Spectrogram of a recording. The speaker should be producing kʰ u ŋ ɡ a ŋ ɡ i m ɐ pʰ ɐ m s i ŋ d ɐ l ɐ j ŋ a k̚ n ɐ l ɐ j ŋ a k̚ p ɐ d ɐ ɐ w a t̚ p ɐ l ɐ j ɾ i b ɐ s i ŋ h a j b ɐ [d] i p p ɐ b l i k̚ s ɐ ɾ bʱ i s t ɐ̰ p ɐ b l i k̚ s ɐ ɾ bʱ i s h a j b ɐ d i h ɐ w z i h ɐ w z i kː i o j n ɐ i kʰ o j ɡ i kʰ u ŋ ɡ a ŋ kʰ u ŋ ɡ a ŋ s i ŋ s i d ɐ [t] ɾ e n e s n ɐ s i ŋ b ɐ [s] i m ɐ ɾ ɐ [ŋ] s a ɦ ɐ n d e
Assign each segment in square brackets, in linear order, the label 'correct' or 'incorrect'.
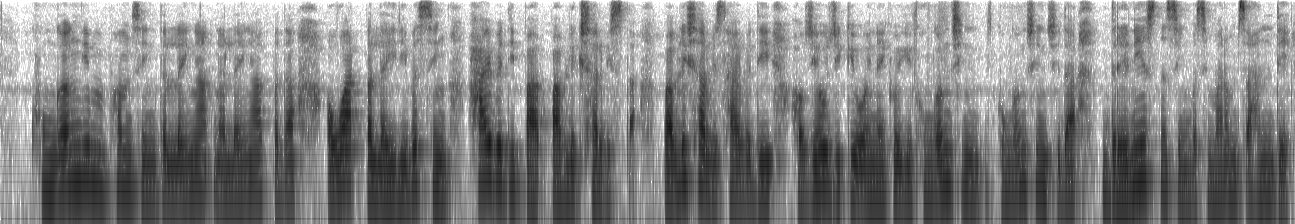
correct, incorrect: d, correct, incorrect: m

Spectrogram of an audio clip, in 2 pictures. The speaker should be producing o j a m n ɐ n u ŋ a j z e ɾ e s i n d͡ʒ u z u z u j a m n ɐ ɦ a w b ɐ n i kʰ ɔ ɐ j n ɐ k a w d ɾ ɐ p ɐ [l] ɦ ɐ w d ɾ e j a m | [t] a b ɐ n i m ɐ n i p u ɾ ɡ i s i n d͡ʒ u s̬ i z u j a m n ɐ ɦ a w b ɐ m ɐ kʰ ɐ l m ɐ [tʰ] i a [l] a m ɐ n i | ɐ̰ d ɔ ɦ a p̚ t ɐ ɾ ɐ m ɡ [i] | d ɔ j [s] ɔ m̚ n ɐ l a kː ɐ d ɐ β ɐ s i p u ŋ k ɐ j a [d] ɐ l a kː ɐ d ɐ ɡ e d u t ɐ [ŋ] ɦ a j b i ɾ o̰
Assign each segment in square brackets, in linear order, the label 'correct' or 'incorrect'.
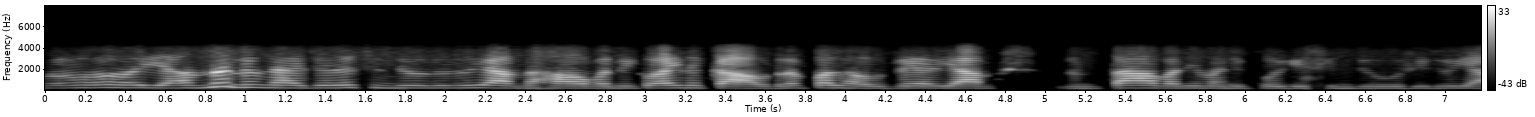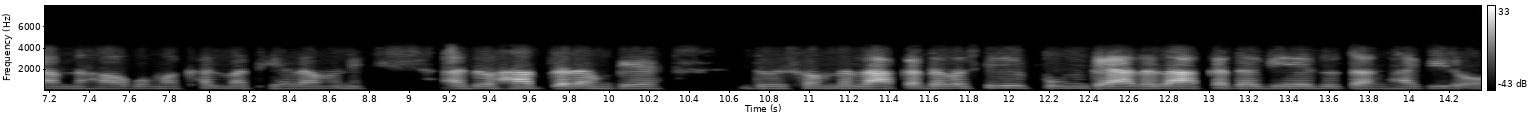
correct, correct, correct, correct, incorrect: e, correct, correct, correct

